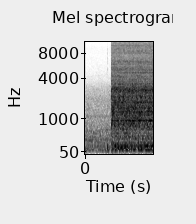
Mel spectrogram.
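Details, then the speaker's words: Maruti WagonR CNG/petrol car that misfired on petrol only, started on petrol after rewiring the injector control wire: it catches and settles into a steady, even idle with no misfiring. "ये आप देख सकते हो बिल्कुल गाड़ी हमारी ton हो गया ओके हो गया कोई मिसिंग मासि ना इसम देख रहे हो ना बिल्कुल"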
